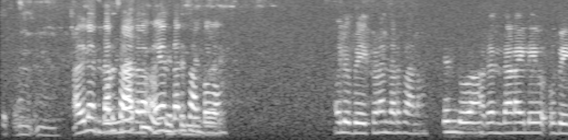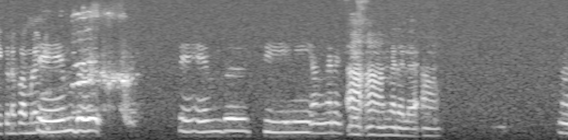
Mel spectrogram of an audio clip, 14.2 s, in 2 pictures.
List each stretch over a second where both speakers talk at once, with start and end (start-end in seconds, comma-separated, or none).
1.3-2.8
